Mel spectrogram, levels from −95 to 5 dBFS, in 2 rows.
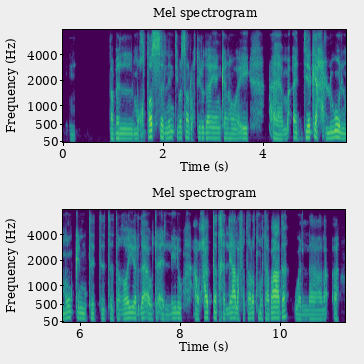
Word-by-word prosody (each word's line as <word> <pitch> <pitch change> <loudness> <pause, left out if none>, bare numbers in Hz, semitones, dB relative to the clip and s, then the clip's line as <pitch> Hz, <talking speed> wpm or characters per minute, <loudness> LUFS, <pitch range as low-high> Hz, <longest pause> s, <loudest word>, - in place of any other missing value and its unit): إمم. 110 - -15 0.7
طَب 130 +1 -3
المُختص 130 +6 +4
اللي 145 -2 0
أنتِ 150 -2 -5
مثلًا 145 +1 +1
رُحتِ 140 +1 -7
له 140 0 -2
ده 140 - +1
أيًّا 135 -1 -1
كان 135 -1 +1
هو 130 -1 -4
إيه، 135 0 -1 0.5
آمم، 120 -1 -1
ادّاكِ 150 +3 +4
حلول 140 +1 +3
ممكن 140 0 -2
ت - - -3
ت 125 -1 -9
تغيَّر 130 +4 -1
ده 140 - 0
أو 125 - 0
تقلله 125 +3 -4 0.3
أو - - 0
حتى 145 0 +2
تخلّيه 130 +2 0
على 140 0 +4
فترات 140 +2 -3
متباعدة 140 +6 +3
والّا 115 -1 -6
لأ؟ 120 - -6
135 Hz, 165 wpm, -24 LUFS, 125-145 Hz, 0.7 s, المُختص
